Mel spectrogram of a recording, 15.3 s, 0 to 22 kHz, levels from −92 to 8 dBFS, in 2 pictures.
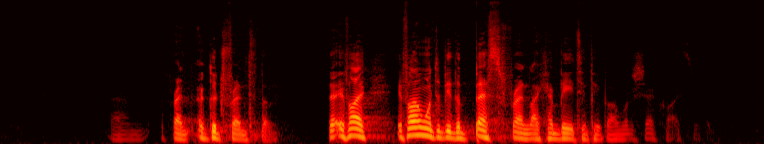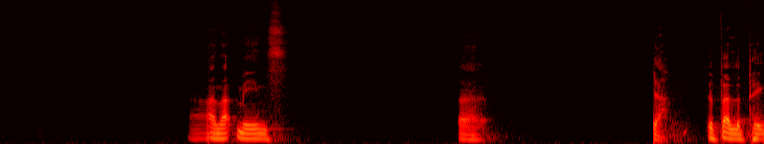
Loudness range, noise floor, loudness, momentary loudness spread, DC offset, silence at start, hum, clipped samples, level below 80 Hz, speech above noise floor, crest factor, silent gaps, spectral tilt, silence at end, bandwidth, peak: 21 LU; -77 dBFS; -38 LUFS; 20 LU; under 0.1%; 1.75 s; none; under 0.1%; -72 dBFS; 39 dB; 22 dB; none; -7.5 dB/octave; 0 s; over 20 kHz; -18 dBFS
